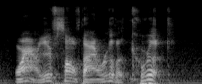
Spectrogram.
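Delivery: voiced boobling creature. Voicing a boobling that pops out of the wall: boobling creature voice. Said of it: "A boobling, uh, pops out of the wall".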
